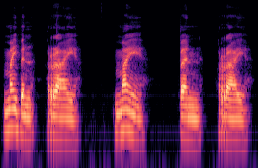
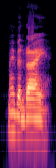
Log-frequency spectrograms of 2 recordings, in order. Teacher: You gotta roll your R there.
